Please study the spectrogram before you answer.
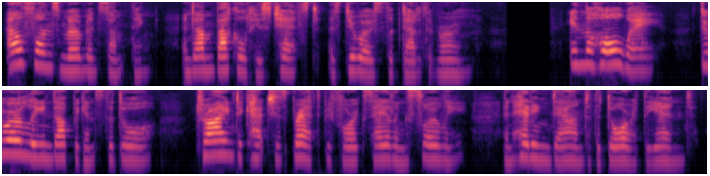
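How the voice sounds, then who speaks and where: A woman's voice: a little high, moderate pace, dry recording. A woman reading scripted fiction as a narrator.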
